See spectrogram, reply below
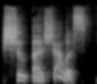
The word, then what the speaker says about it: Chalice: All right, this is from Chalice. Rhymes with Alice, and I know that because I read it.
